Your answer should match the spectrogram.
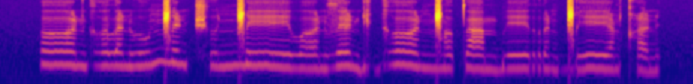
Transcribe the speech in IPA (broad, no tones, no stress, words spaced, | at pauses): ʌːɳɡʱʌlaɳ ðuŋ͡ǁeɳt͡ʃʰɯ ŋ͡ǁeːβʌːɳ zɛɳɡi ɡʱʌːɳŋ͡ǁʌ t̪ambeːrʌɳ ɡ͡ǁeːɳqʰiɳ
